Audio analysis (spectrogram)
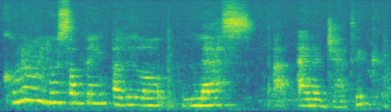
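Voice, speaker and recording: Woman acting high-voiced, sweet queen, echoey. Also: lively intonation, normal speed, close to an everyday voice. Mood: hesitant, worried. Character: sweet, anxious peacemaking queen and grandmother. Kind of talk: theatrical dramatic reading. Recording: echoey room, distant mic, background noise.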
